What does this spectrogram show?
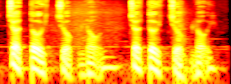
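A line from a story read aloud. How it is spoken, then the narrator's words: Muttering old man. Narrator (Vietnamese): ông lại lẩm bẩm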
